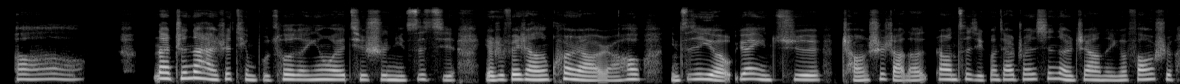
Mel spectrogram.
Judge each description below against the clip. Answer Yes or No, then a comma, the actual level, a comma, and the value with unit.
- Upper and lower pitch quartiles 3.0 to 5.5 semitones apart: No, narrow, 2.6 semitones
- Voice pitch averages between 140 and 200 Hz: No, high, 220 Hz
